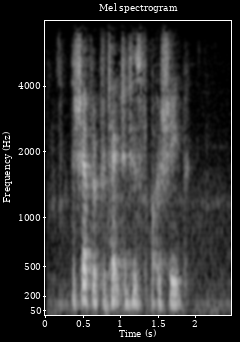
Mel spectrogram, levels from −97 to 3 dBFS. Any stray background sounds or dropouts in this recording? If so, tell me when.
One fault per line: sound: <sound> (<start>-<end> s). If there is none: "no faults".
sound: dropout (1.4-1.4 s)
